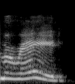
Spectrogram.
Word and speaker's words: Mairead: And we have Mairead, rhymes with parade, from Harlow Creative.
